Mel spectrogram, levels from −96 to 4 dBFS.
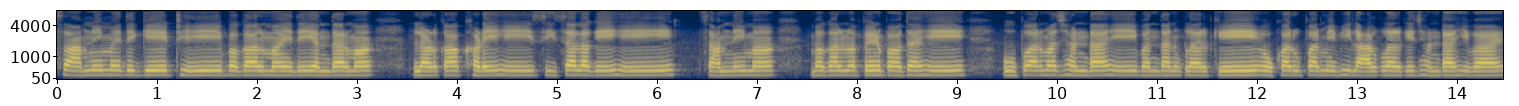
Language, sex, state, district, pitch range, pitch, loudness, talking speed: Hindi, female, Chhattisgarh, Korba, 190-200 Hz, 195 Hz, -15 LUFS, 160 wpm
